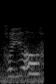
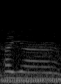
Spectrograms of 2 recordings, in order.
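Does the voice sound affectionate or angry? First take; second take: angry; affectionate. First: The word is said in an angry tone. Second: The word is said in an affectionate tone. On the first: The speaker is upset about a broken favorite plate. "vokalnya berubah, sayang gitu, marah kan" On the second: The speaker is pleased after receiving a gift. "sayangnya ini berubah jadi sayang gitu"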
